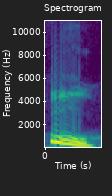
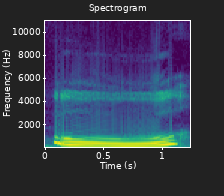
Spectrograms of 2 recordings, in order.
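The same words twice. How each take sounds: First: The vowel carries the fourth tone. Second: The vowel carries the third tone. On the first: "nada keempat" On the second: "nada ketiga"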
